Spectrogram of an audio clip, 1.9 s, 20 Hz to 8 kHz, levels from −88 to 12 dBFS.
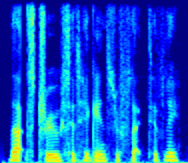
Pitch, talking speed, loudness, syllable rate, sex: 165 Hz, 160 wpm, -25 LUFS, 5.9 syllables/s, female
